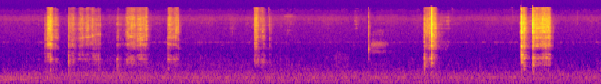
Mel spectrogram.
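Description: A metal spoon clinks against a metal pot.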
